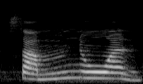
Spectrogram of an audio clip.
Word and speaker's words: samnuan: Okay, the first one is samnuan. Samnuan. The first syllable is high tone, rising tone. Sorry, the first syllable is rising tone, and the second one is mid tone.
